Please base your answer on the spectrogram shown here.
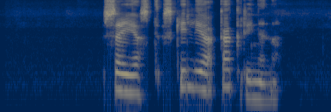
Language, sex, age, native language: Icelandic, female, 50-59, Icelandic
